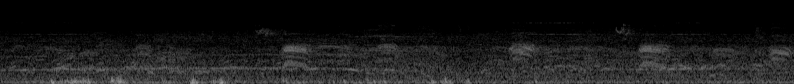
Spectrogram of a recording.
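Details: Hungry village crows fighting over food: scattered hoarse caws, some doubled, at irregular intervals of one to two seconds over heavy low rumbling background noise.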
